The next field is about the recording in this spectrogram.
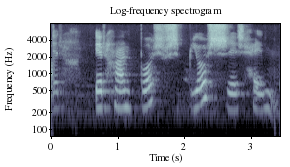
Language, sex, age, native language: Icelandic, female, 10, Polish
